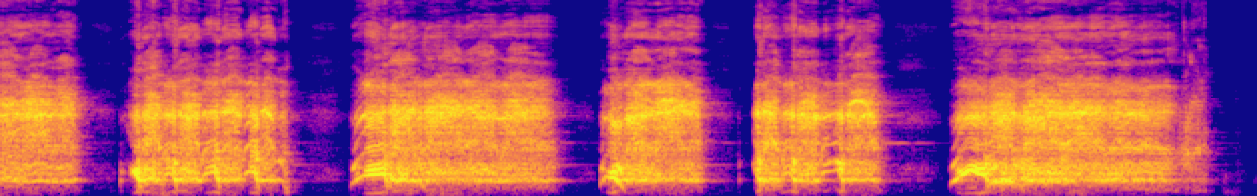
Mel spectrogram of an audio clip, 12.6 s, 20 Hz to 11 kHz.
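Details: Adult described as having a COVID-19 cough: six harsh, rasping cough bouts in about twelve seconds.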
